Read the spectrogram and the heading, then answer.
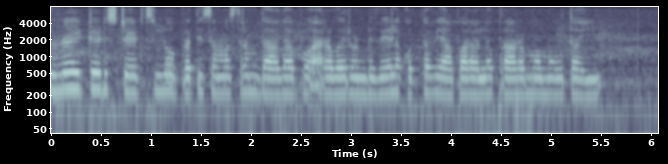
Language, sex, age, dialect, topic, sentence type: Telugu, female, 18-24, Central/Coastal, banking, statement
